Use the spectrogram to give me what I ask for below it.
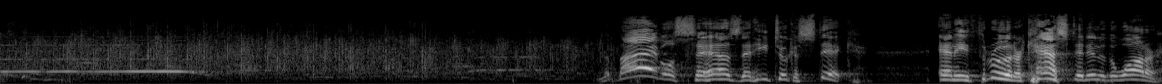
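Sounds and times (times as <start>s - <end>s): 
crowd clapping hands in praise: 0.0s - 6.7s
speech: 6.2s - 8.7s, 9.4s - 11.6s.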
